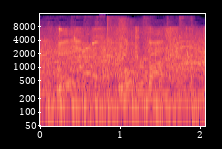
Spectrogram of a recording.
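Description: Basketball game sounds in an arena: steady crowd noise with several short squeaks of sneakers on the hardwood court as players scramble under the basket.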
